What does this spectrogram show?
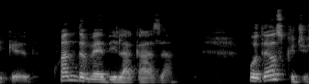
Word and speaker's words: casa: in Italian is la casa so that single s that comes between vowels you can hear more like a Zed sound or an S sound depending on the dialect la casa la casa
